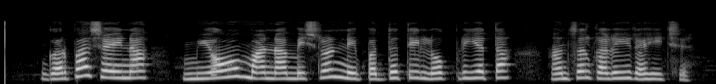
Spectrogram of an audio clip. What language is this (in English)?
Gujarati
